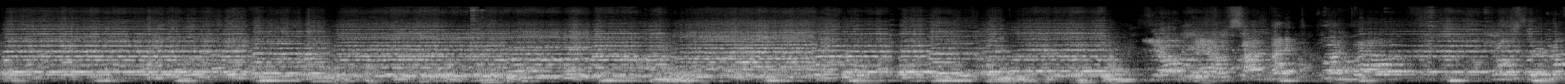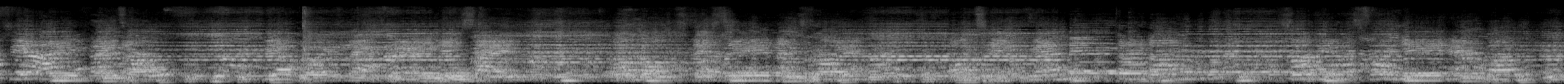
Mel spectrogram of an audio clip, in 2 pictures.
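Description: Several diatonic button accordions (Steirische Harmonika) playing a lively Austrian folk tune together. Under them a tuba keeps an even oom-pah bass beat.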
